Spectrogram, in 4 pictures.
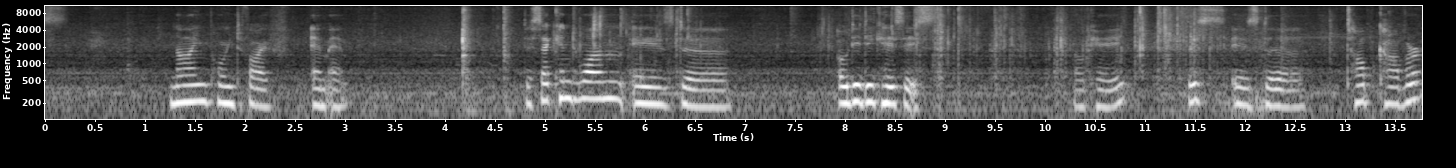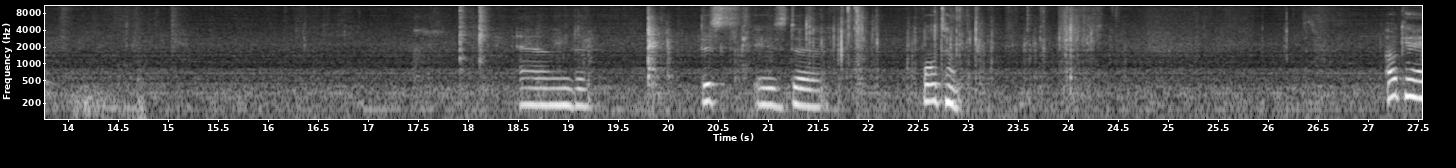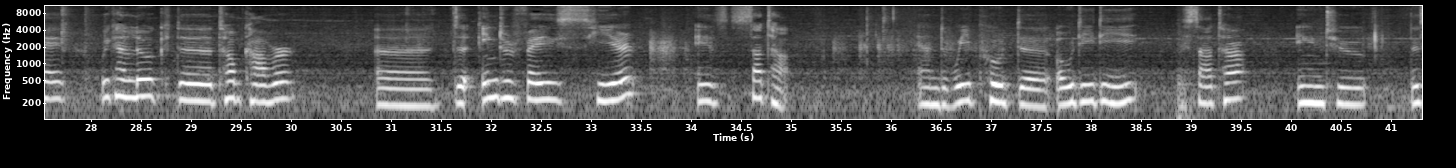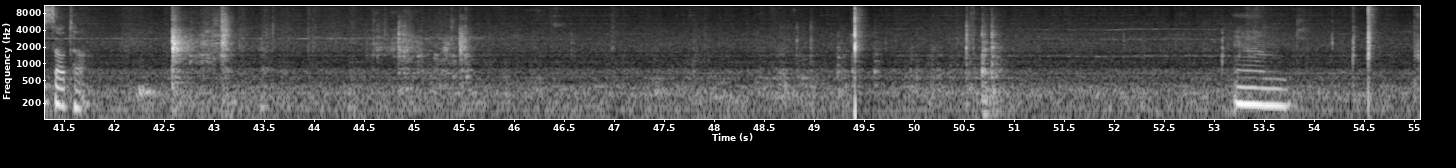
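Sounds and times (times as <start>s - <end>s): low background hiss: 0.0s - 42.7s, 43.7s - 55.0s
plastic bag crinkling: 4.5s - 6.6s, 7.5s - 12.2s, 20.6s - 24.7s.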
